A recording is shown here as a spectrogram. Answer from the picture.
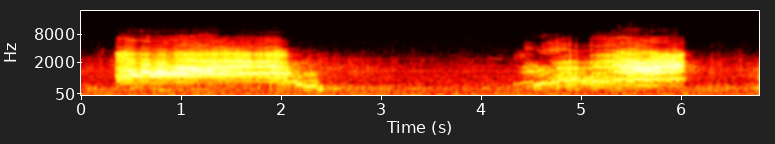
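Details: On a South African safari, a mud-trapped baby African elephant screams for help before its mother rescues it: two long, loud, brassy blasts of about one and a half seconds each, separated by a few seconds of quiet.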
